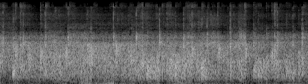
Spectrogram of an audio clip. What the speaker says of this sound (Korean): 이분에서 한번 박수 한번 쳐주십시오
